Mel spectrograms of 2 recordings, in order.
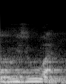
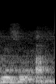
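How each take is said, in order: First: The middle consonant is a w sound. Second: The middle consonant is a glottal stop. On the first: It follows the Quraysh dialect. "pakai wawu" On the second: It follows standard Arabic.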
